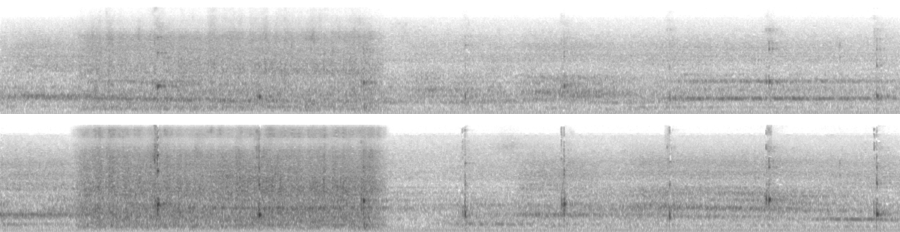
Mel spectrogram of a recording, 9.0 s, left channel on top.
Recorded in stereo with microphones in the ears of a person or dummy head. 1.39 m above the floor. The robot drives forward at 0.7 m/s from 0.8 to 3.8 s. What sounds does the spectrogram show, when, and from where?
1.5 s ticking: 40° right (ahead or behind), 1.1 m; by 8.9 s 35° right (ahead or behind), 1.1 m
